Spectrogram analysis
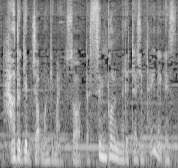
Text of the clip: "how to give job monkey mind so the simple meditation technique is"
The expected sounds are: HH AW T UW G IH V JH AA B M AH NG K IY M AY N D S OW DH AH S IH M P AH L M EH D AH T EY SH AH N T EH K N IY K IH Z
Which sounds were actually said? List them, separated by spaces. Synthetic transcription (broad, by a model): HH AW T UW G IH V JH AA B M AH NG K IY M AY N S OW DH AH S IH M P AH L M EH D AH T EY SH AH N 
